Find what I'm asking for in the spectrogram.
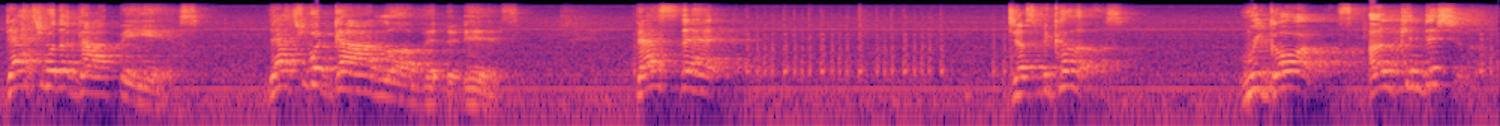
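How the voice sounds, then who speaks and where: His high voice lilts in a sing-song way, slow with long pauses, as this man in his thirties gives an earnest, gesture-filled Bible study online from his living room. He frequently repeats words while collecting his thoughts. The webcam at desk distance yields roomy home audio over a noisy background.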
